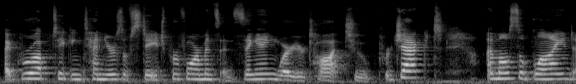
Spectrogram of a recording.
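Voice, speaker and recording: Loud, bright-voiced young woman vlogger. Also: fairly high pitch. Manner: loud, projecting talker; chatty, many filler "like"s. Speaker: vlogger and motivational speaker. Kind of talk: casual storytelling to camera.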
